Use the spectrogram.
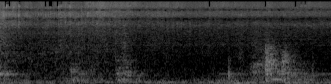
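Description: A ribeye steak sizzles on a Char-Broil infrared grill, a steady close hiss of fat crackling with a few brief pops and spits, and no voices.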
